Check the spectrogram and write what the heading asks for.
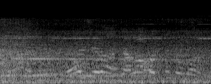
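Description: Several people talking in the background, voices overlapping, over a low steady rumble.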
